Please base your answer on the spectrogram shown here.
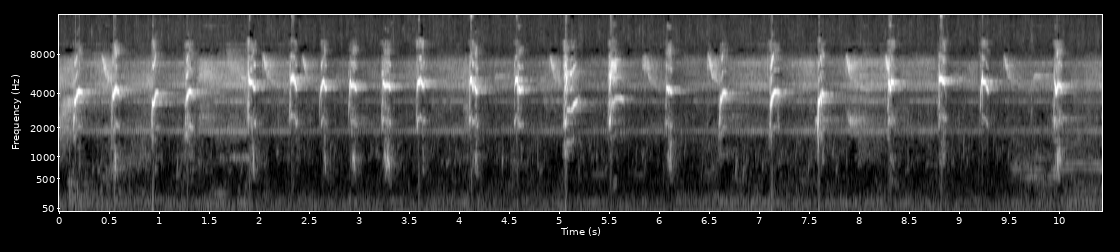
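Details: White-rumped shama, training recording of a champion and a young spotted-plumage bird: crisp clicking upswept notes repeated about twice a second throughout, with occasional softer whistled fragments between them.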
